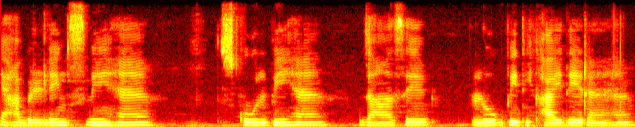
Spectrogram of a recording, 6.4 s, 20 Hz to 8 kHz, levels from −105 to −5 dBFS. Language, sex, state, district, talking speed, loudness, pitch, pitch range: Hindi, female, Bihar, Vaishali, 140 wpm, -19 LUFS, 170 Hz, 160-175 Hz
